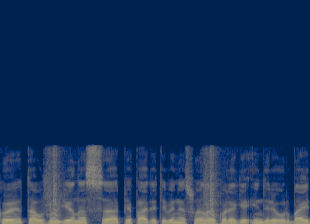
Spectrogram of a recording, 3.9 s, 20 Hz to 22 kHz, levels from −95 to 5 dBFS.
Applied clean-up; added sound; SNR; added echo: none; Telephone; 17 dB; none.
